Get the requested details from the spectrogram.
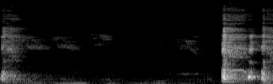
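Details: Cough, attributed to allergy from fabric dust and said to have cleared then returned: two short, dry cough bursts after quiet; allergic cough.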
